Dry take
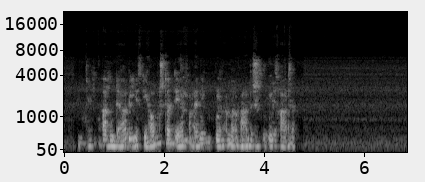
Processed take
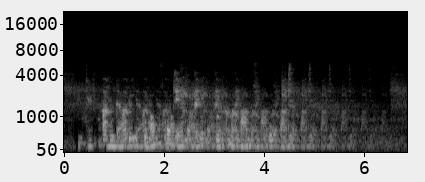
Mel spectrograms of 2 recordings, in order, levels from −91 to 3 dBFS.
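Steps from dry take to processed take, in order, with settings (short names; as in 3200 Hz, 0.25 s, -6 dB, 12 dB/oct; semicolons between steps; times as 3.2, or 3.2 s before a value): LFO low-pass saw down 0.46 Hz 510–2900 Hz; feedback echo 0.402 s, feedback 56%, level -9 dB; gain -5 dB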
